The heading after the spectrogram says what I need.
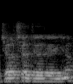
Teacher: there is a very fine difference between the affricate and stop. I mean in the manner of the release of the air when you pronounce it.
